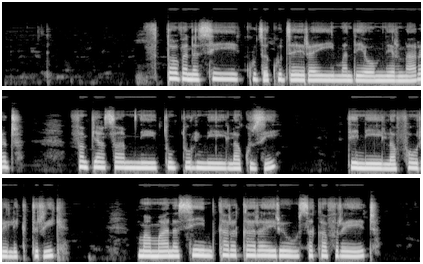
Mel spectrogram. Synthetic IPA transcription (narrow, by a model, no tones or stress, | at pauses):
fi̥t̪ovanəsikʰud͡zakud͡zaiɾajmand̪eawamineɾinaɾaʈ͡ʂə̥ | fampjansaminit̪unt̪ulunilakuzi | d̪̥enilafoɾelekt̪rikʲə̥ | mamanəsimikaɾakaɾaiɾewsakafiɾeeʈ͡ʂə̥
